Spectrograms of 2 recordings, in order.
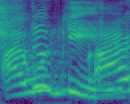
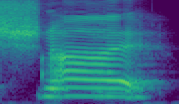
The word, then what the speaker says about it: Schnooky: It's Schnooky. It's like a little term of endearment kind of thing. – I guess I was reading it with a short U instead of a long U.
